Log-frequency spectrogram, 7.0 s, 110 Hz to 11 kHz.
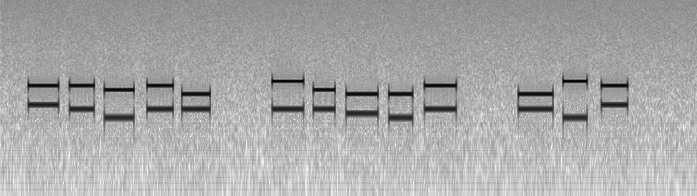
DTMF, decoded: #9297 C8419 7A#

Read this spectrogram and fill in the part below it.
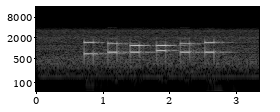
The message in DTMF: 354756

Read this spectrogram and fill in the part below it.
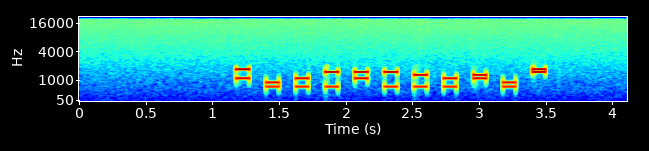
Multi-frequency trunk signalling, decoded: KP 127974261 ST

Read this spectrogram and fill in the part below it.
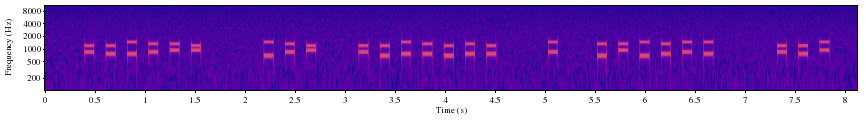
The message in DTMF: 74680* 38* 7165154 9 203596 74#

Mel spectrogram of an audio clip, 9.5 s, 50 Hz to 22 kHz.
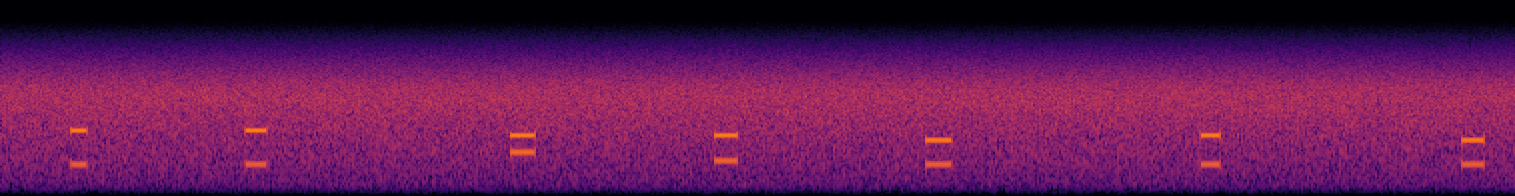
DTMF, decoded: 3 3 0 5 1 2 1

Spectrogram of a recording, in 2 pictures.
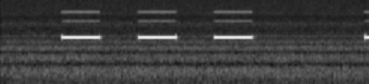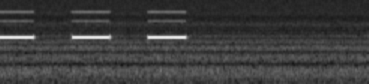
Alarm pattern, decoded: temporal three

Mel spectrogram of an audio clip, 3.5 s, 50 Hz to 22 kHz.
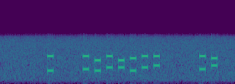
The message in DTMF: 3 619729# 60

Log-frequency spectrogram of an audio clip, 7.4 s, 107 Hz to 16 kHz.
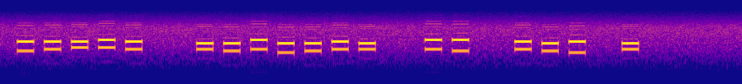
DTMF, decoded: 580#8 7491487 96 842 7

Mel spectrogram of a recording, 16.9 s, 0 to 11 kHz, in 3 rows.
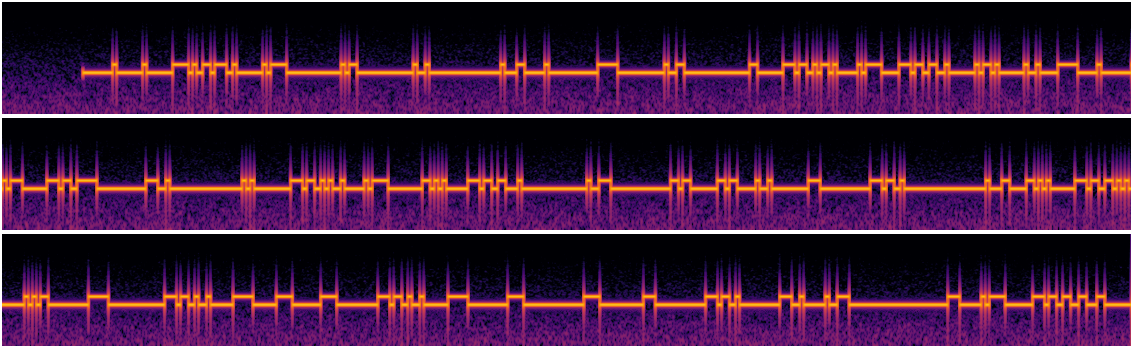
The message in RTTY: EB7TWV DE PD5Z TNX FER CALL. UR RST 599 599. NAME …

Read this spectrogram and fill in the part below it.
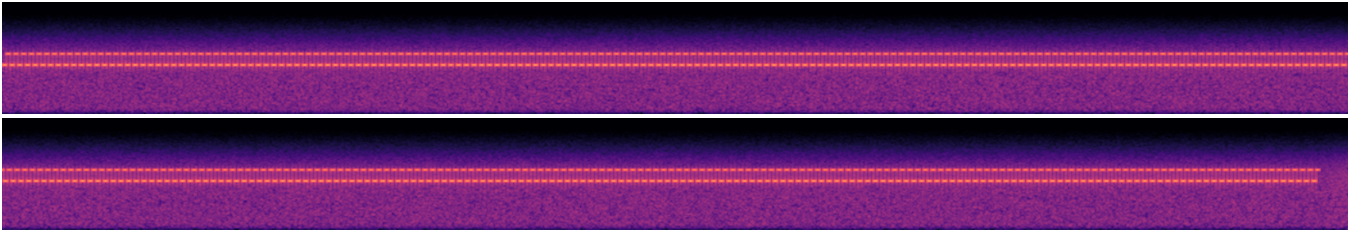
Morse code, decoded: none

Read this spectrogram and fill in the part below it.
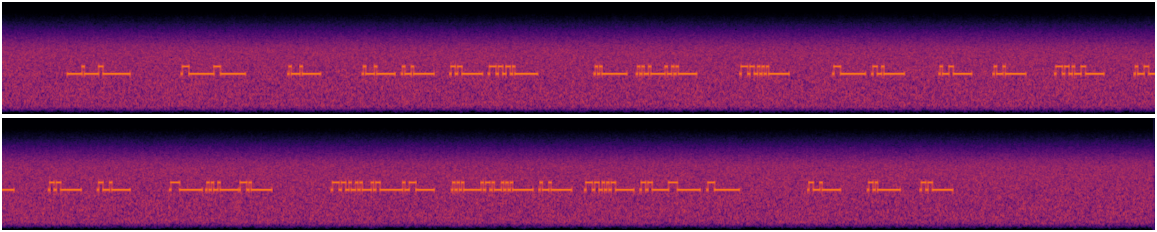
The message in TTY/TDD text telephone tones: VMMKKQL GXFJ YMPUQ UULCOFH JBAYDYQ SLOMCGL

